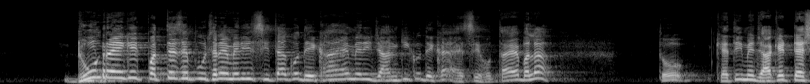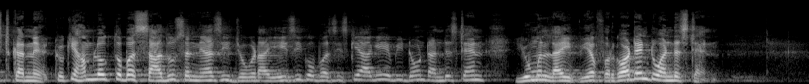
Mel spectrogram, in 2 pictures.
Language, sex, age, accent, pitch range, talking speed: Hindi, male, 50-69, native, 170-220 Hz, 190 wpm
